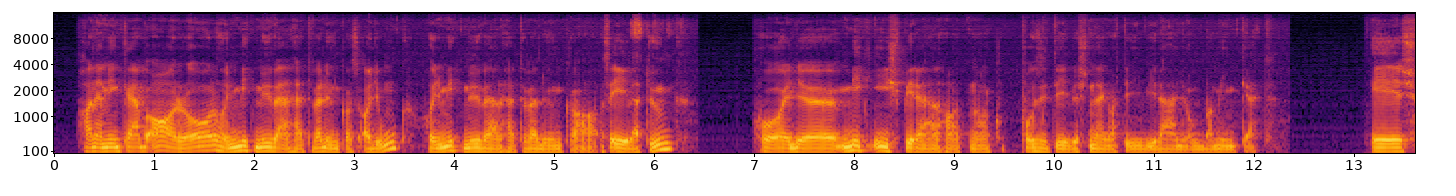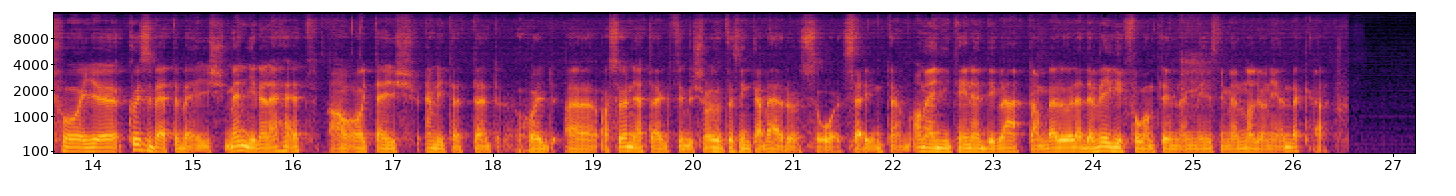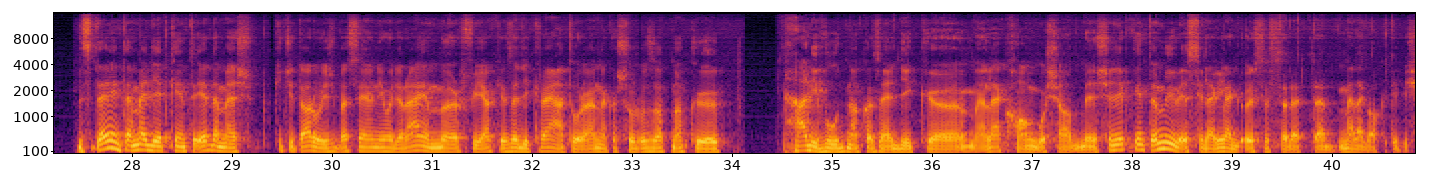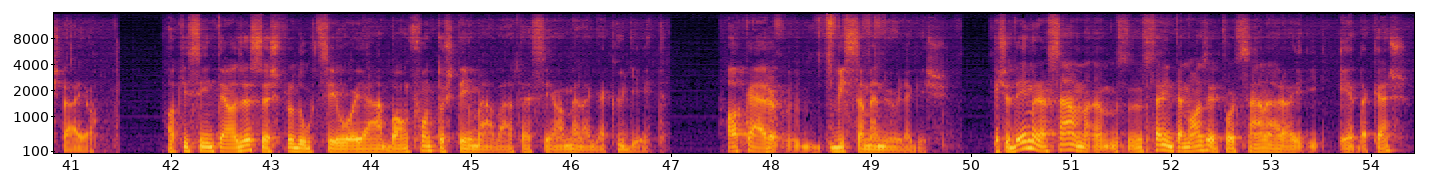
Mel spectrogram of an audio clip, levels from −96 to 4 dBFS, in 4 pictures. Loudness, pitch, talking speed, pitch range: -14 LUFS, 95 Hz, 120 wpm, 85-100 Hz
